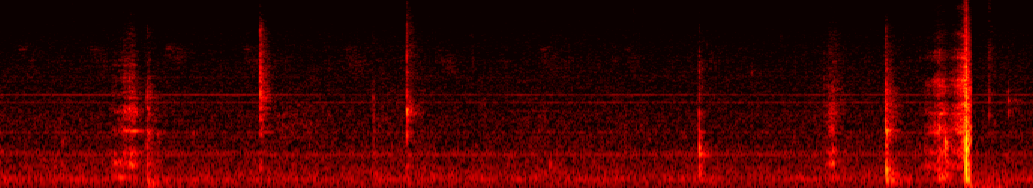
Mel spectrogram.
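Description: Thick soap batter poured from a stainless steel pot into plastic measuring jugs: a quiet pour broken by a few light clicks and knocks of the pot and plastic jugs being handled, with a sharper knock at the very end.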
